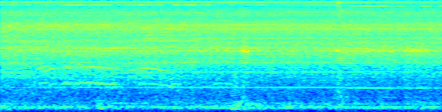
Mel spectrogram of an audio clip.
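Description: A small handheld power tool running steadily at a pipe fitting: a continuous hiss with a faint, even whine under it.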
